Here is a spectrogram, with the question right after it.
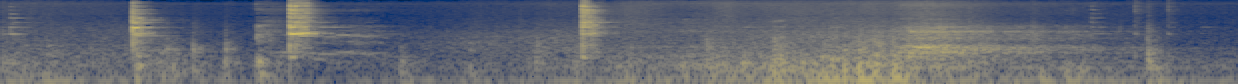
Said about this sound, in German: So, da sind wir wieder zurück und würden sagen, wir stoßen jetzt mal mit unserem frischen Glas, eiskalt, mit Olive an.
